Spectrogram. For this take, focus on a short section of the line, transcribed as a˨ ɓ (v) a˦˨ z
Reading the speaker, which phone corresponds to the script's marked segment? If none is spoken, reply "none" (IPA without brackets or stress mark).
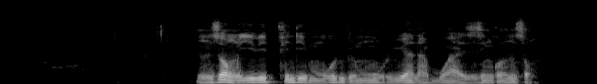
w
